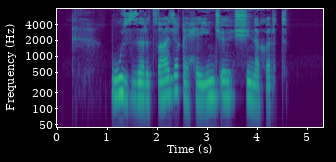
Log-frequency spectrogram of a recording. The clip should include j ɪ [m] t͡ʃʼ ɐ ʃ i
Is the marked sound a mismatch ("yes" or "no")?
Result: yes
